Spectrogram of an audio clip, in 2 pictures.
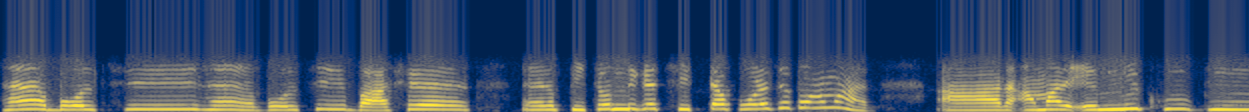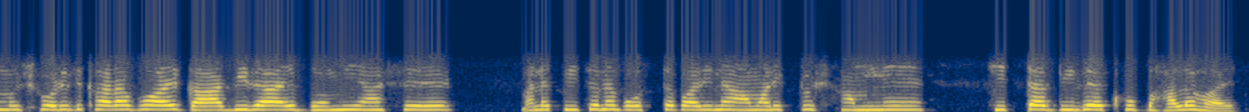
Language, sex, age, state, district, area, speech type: Bengali, female, 30-45, West Bengal, Darjeeling, urban, conversation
